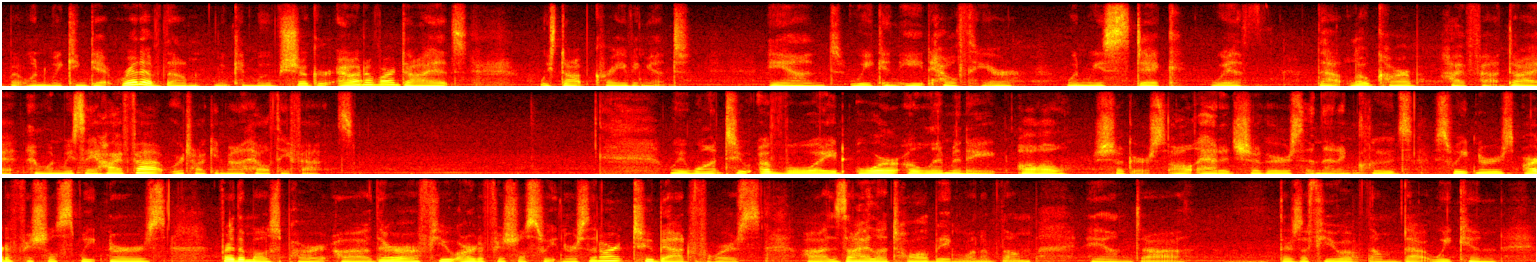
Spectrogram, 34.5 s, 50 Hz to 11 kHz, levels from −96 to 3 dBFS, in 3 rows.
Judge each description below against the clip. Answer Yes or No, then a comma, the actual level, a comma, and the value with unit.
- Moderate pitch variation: No, narrow, 2.1 semitones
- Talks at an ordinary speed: Yes, average, 165 wpm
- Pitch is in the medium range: Yes, medium, 180 Hz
